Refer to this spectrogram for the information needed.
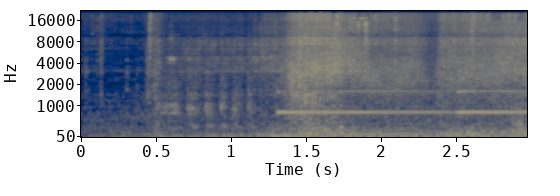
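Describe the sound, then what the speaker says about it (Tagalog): A car starts up during a snowstorm, a low engine rumble building after a second into a steady idle with a thin whine, close and continuous, with no talk. "Pandarin natin yung sasakyan natin."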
